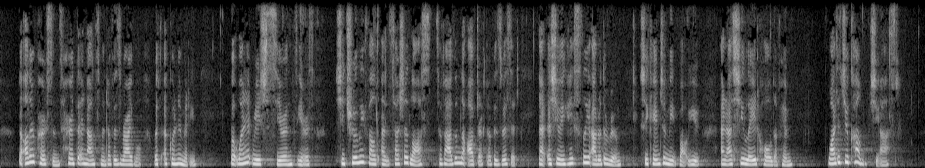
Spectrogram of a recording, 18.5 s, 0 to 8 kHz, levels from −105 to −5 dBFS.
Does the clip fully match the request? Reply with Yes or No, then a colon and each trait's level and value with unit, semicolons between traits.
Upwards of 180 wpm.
Yes: average, 190 wpm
